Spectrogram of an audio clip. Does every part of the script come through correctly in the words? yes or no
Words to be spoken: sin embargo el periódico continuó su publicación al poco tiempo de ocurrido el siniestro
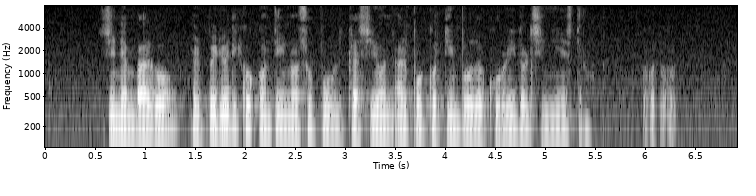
yes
